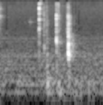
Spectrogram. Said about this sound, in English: You have to excuse my poor typing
